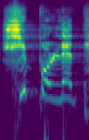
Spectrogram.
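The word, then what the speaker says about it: שיבולת: 근데이 시벌렛의 앞자가 이게 원래 히브리 말은 쉬요. 쉬. 근데이 사투리는 쉬이 안 돼 갖고 스라고 발음을 해요. 그러니까 원래 본토 표준로 이제 하는 거죠. 쉬볼렛 해 봐.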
